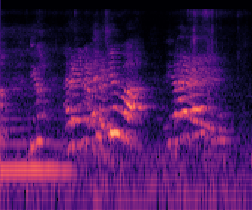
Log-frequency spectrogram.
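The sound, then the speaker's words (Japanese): Children play and chatter around a house, their high, lively voices rising and falling in overlapping bursts with a few louder calls. “ちょっと家の周り子供がめっちゃいて、ちょっとうるさいですよね。”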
